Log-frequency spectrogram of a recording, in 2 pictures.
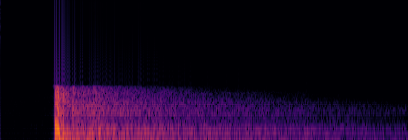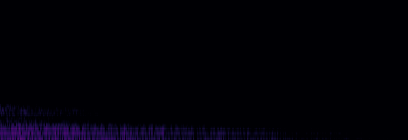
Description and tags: Clapped my hands then slowed down the audio.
